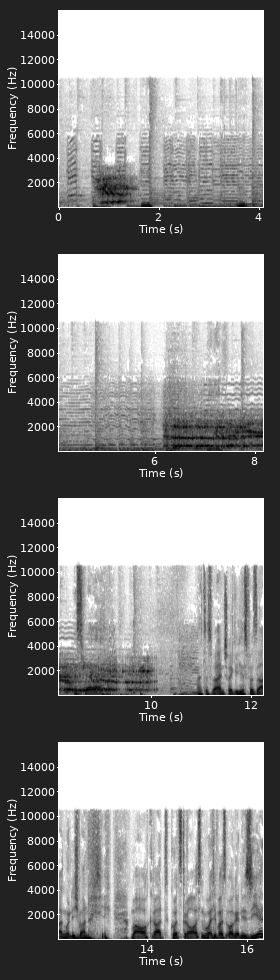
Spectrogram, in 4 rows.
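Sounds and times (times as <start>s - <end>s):
dense steady musical background: 0.0s - 16.3s
croaking drawn-out burps: 0.7s - 1.9s, 6.2s - 10.2s
speech: 1.6s - 2.0s, 3.6s - 3.9s, 8.5s - 9.4s, 11.1s - 16.3s.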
